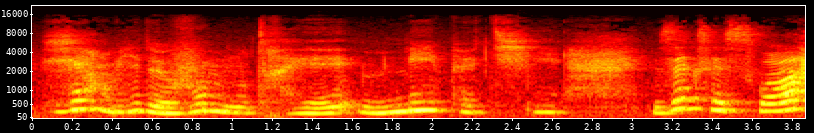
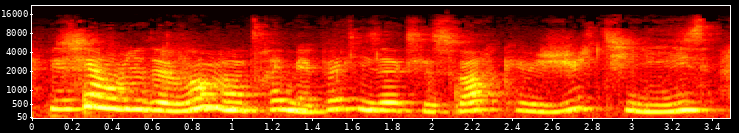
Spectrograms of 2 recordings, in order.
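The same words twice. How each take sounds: First: Breathless, half-whispered; winded, barely voiced words; out of breath. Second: Said in the usual way. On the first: Real, not acted. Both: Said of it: "je suis essoufflée".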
